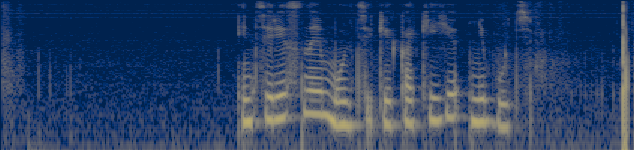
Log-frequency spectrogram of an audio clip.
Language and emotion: Russian, neutral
